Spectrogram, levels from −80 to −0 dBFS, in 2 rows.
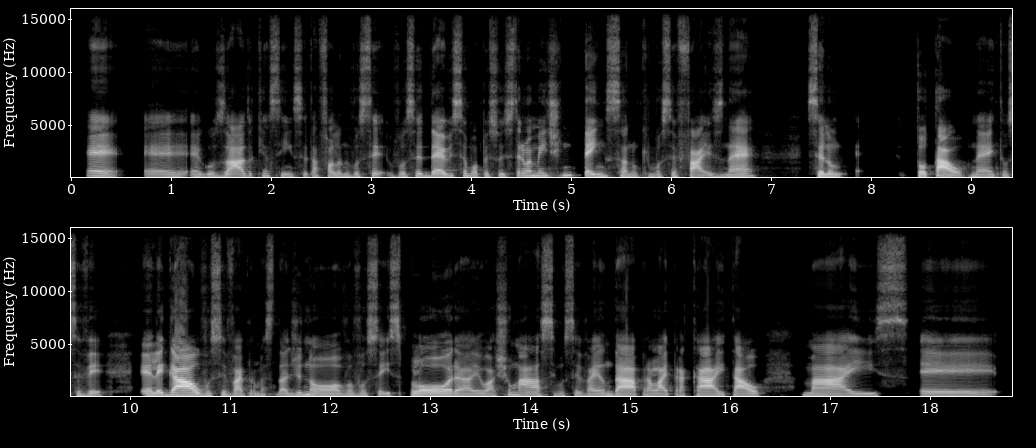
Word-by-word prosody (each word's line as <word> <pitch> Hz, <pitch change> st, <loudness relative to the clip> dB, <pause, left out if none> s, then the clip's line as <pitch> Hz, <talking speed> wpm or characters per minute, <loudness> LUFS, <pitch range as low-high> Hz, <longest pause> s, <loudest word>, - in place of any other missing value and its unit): É, 210 Hz, -8 st, +1 dB, 0.2 s
é 165 Hz, 0 st, -6 dB
é 175 Hz, -, -7 dB
gozado 185 Hz, +3 st, +1 dB
que, 205 Hz, +2 st, -13 dB
assim, 195 Hz, -4 st, -10 dB
você 185 Hz, +3 st, -11 dB
tá 175 Hz, -2 st, -8 dB
falando 170 Hz, -1 st, -6 dB
você 185 Hz, +5 st, -6 dB
você 185 Hz, +1 st, -7 dB
deve 185 Hz, +1 st, +2 dB
ser 195 Hz, +2 st, -5 dB
uma 195 Hz, -1 st, -6 dB
pessoa 190 Hz, 0 st, -9 dB
extremamente 220 Hz, +4 st, -4 dB
intensa 185 Hz, -10 st, 0 dB
no 165 Hz, 0 st, -9 dB
que 170 Hz, -, -18 dB
você 160 Hz, +1 st, -8 dB
faz, 145 Hz, -2 st, 0 dB
né. 175 Hz, +7 st, +1 dB, 0.5 s
Você 190 Hz, -, 0 dB
não 185 Hz, +1 st, -2 dB, 0.7 s
total, 190 Hz, 0 st, +5 dB
né. 160 Hz, -1 st, -2 dB
Então 155 Hz, 0 st, -10 dB
você 155 Hz, -, -8 dB
vê, 160 Hz, -6 st, -4 dB, 0.3 s
é 175 Hz, -, +2 dB
legal 205 Hz, +1 st, +9 dB
você 165 Hz, +1 st, -7 dB
vai 160 Hz, -1 st, +1 dB
pra 170 Hz, -, -11 dB
uma 155 Hz, 0 st, -10 dB
cidade 155 Hz, +3 st, -6 dB
nova, 170 Hz, -7 st, -1 dB
você 165 Hz, +2 st, -7 dB
explora 170 Hz, -2 st, +1 dB
eu 150 Hz, +1 st, -5 dB
acho 150 Hz, +7 st, -5 dB
o -, -, -6 dB
máximo 180 Hz, -5 st, -1 dB
você 150 Hz, +3 st, -9 dB
vai 150 Hz, 0 st, -3 dB
andar 165 Hz, +1 st, +5 dB
pra 155 Hz, -, -5 dB
lá 155 Hz, 0 st, +1 dB
e -, -, -6 dB
pra 165 Hz, +1 st, -6 dB
cá 175 Hz, 0 st, +4 dB
e 155 Hz, -, -7 dB
tal 170 Hz, +3 st, +2 dB, 0.4 s
mas, 165 Hz, -3 st, 0 dB
eh 160 Hz, -, -4 dB
170 Hz, 175 wpm, -22 LUFS, 160-190 Hz, 0.7 s, legal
